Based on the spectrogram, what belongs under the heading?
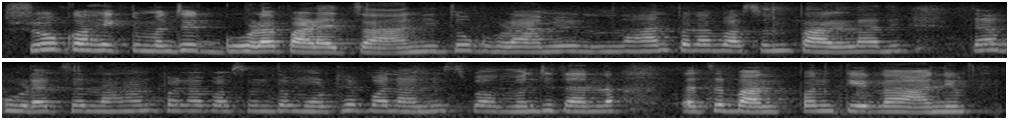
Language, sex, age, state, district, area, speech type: Marathi, female, 18-30, Maharashtra, Amravati, urban, spontaneous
